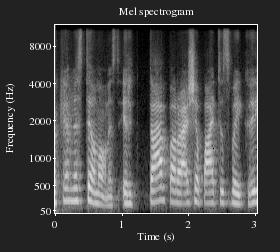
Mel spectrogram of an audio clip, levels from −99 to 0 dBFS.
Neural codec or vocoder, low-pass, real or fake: codec, 16 kHz in and 24 kHz out, 0.6 kbps, FocalCodec, streaming, 4096 codes; 10.8 kHz; fake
